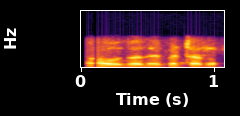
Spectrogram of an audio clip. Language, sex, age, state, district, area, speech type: Kannada, male, 18-30, Karnataka, Shimoga, rural, conversation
